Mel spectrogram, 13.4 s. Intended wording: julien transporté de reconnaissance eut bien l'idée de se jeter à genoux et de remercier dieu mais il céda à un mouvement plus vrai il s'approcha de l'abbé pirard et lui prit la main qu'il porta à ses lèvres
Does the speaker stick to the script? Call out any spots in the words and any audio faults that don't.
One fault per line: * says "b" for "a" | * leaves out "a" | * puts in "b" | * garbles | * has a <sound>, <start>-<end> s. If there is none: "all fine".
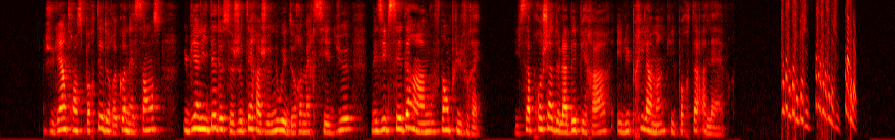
* leaves out "ses"
* has a chirp, 11.7-12.8 s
